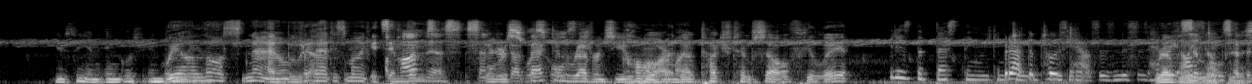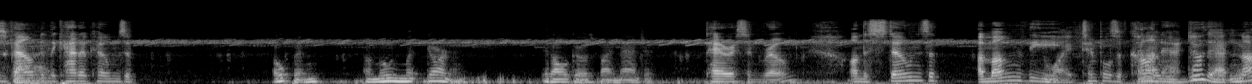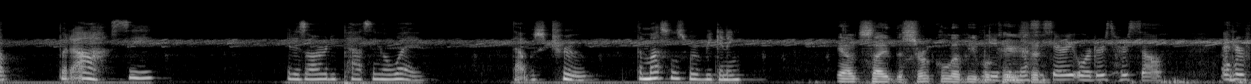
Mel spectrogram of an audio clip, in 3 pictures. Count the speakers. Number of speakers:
9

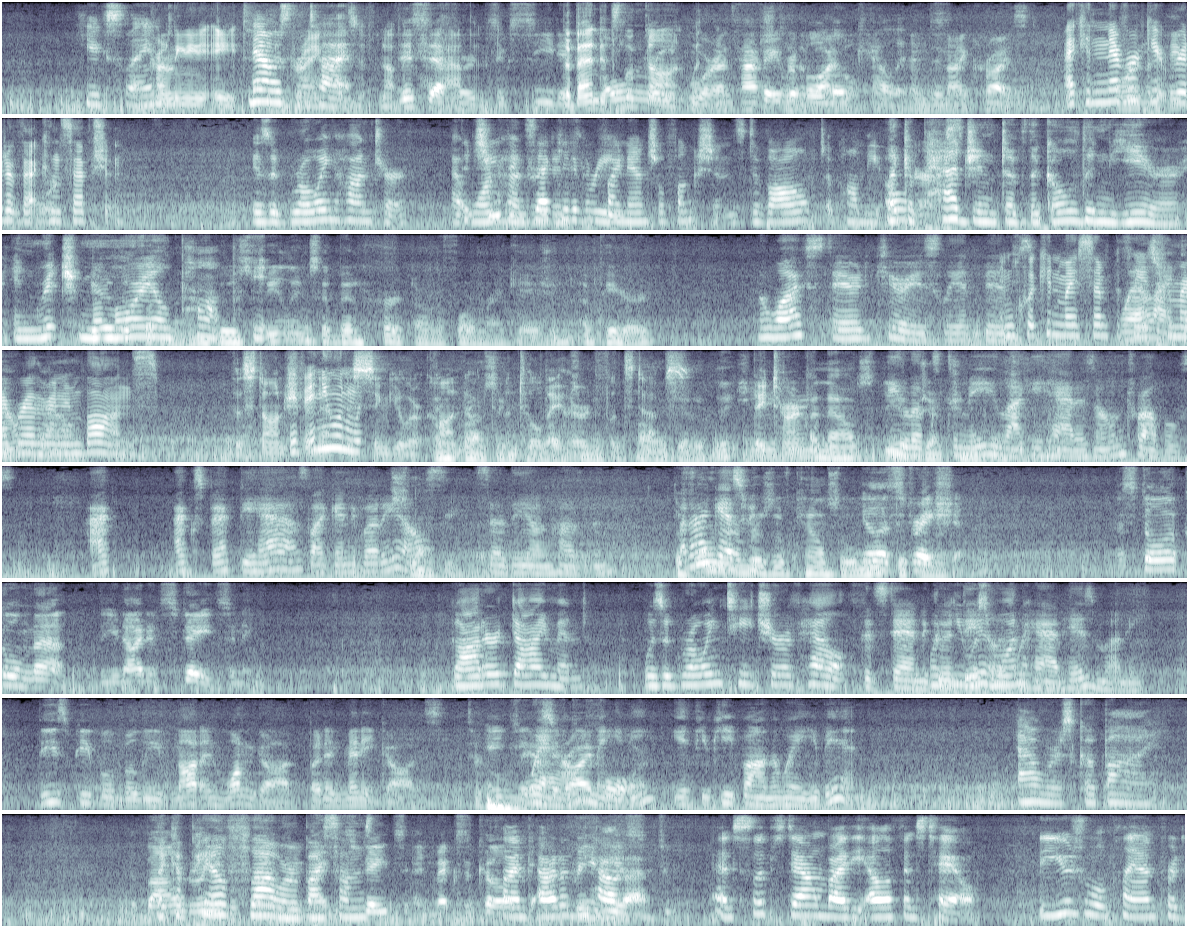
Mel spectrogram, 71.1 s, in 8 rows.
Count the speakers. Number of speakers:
10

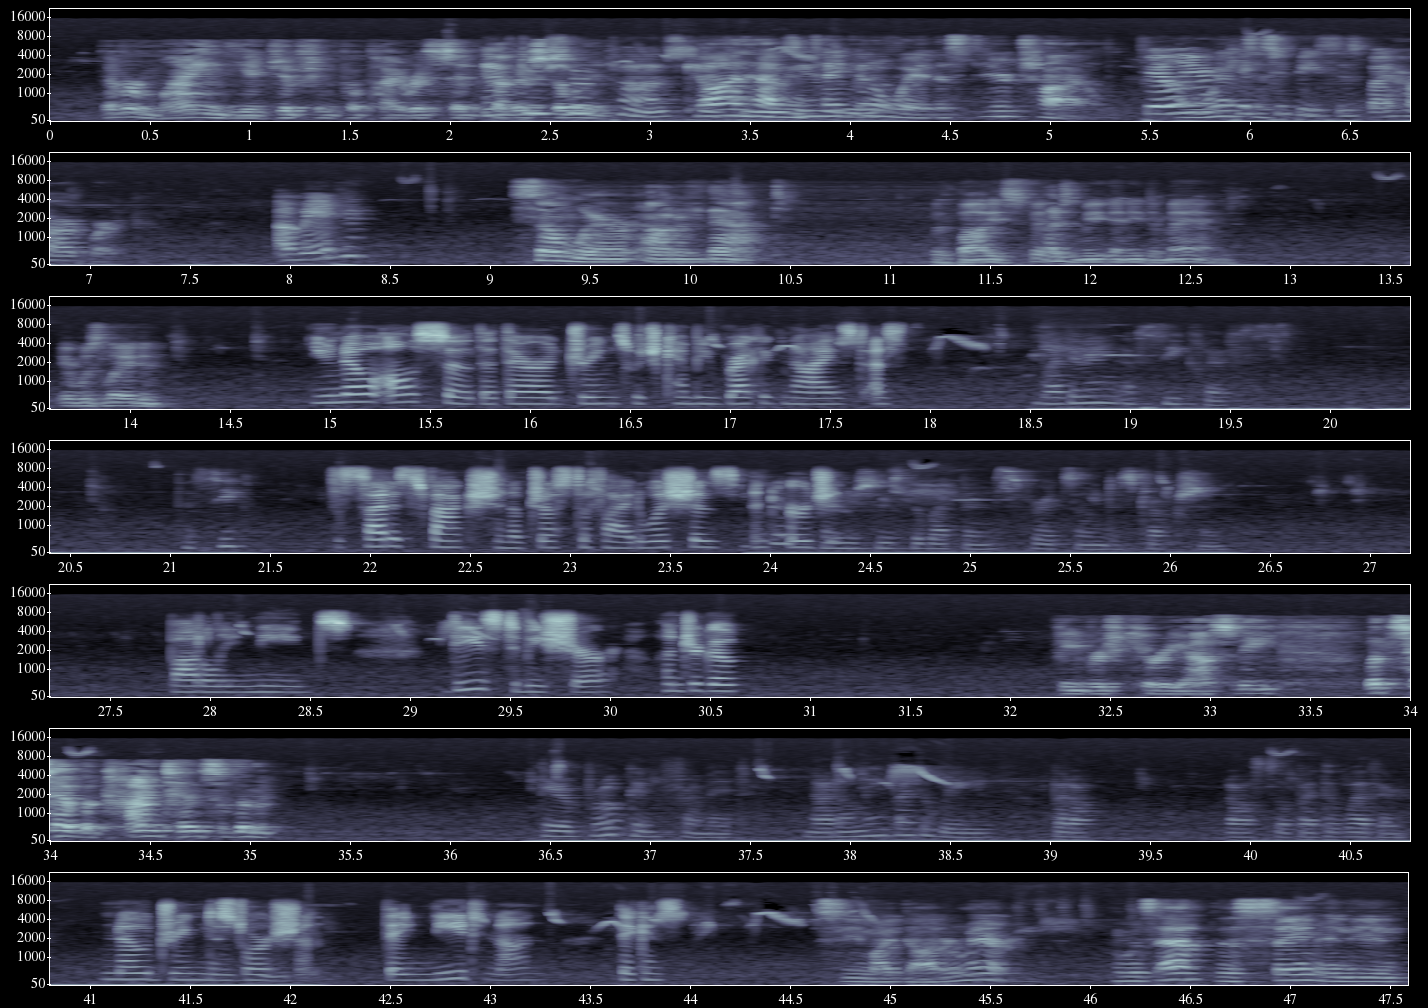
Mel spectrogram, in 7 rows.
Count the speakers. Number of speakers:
8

